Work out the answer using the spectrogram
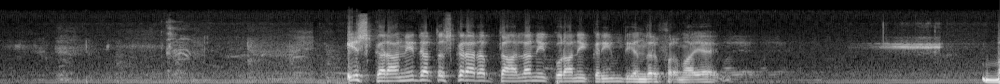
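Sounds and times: low steady hum: 0.0 - 10.0
man speaking over microphone: 3.5 - 7.9.

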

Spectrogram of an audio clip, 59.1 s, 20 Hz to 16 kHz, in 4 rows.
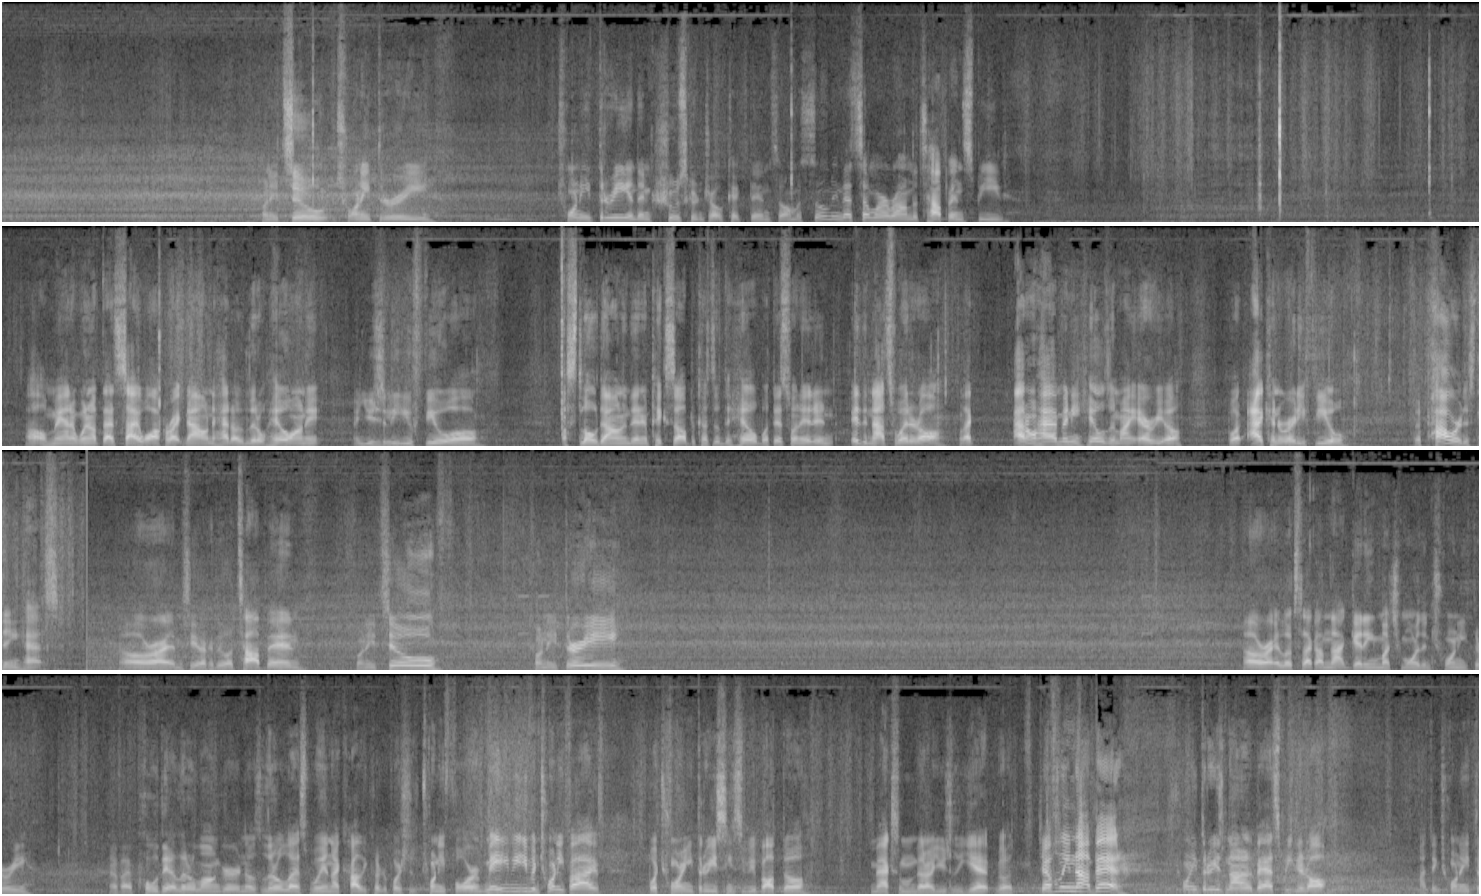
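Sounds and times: electric motor whine: 0.0 - 7.0, 32.5 - 42.0
road noise: 0.0 - 59.0
scooter wheel noise: 0.0 - 59.0
wind rumble on microphone: 22.6 - 59.0.

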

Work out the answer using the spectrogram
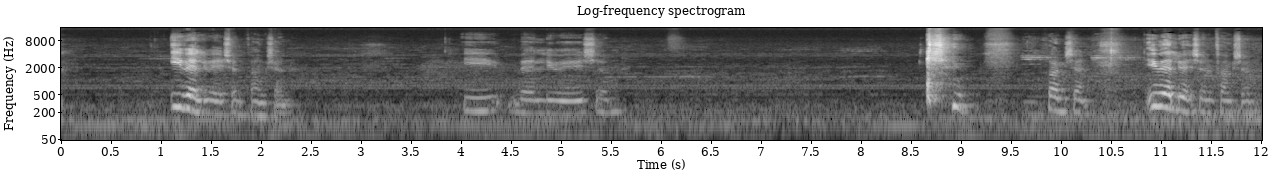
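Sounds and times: faint steady hum: 0.0 - 12.0
woman sneezing: 8.6 - 9.6.

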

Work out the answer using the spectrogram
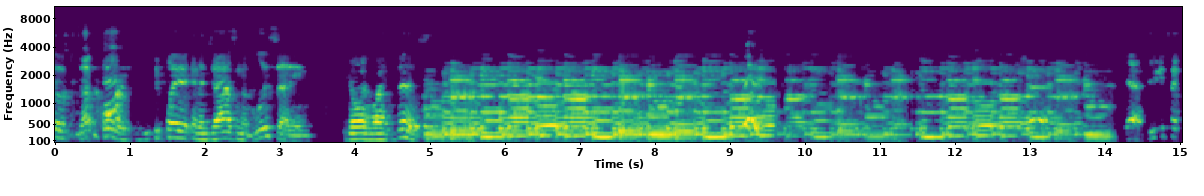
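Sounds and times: digital keyboard chords: 4.7 - 14.3
repeating bass note: 7.6 - 14.1.

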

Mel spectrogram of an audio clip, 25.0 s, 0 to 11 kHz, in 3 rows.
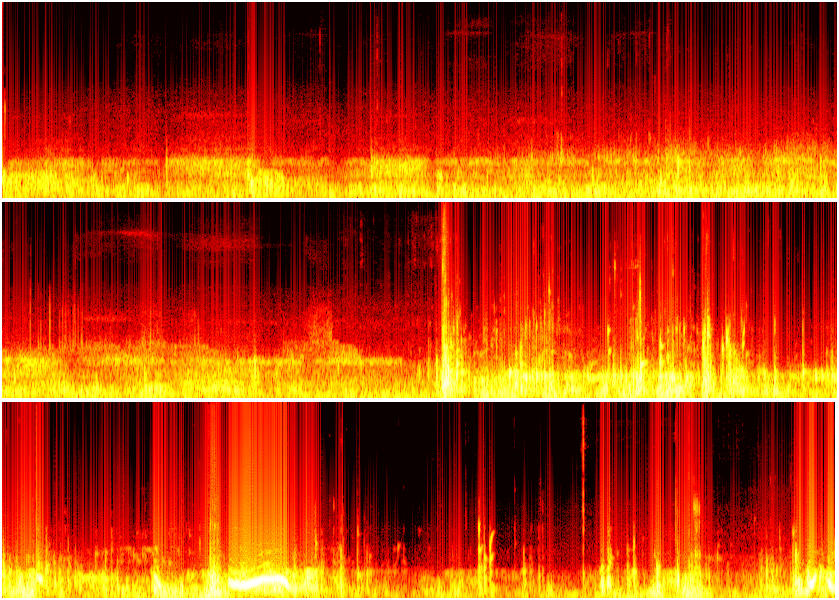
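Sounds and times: muffled underwater knocks and thumps: 12.7 - 25.0.

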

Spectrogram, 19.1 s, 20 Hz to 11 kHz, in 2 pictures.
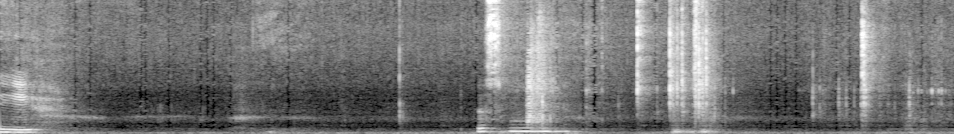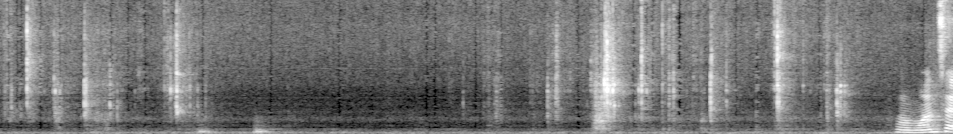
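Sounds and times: low room hum: 0.0 - 19.0
small clicks and rustles: 5.3 - 11.8, 14.0 - 18.2.

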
